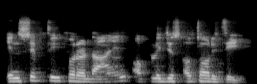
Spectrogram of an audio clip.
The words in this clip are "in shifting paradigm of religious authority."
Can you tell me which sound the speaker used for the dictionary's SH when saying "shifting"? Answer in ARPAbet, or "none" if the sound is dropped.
S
